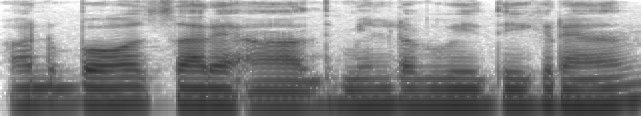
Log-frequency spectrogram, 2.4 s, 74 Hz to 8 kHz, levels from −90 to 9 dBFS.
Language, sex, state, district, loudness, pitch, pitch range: Hindi, male, Jharkhand, Garhwa, -17 LUFS, 110 Hz, 110-115 Hz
